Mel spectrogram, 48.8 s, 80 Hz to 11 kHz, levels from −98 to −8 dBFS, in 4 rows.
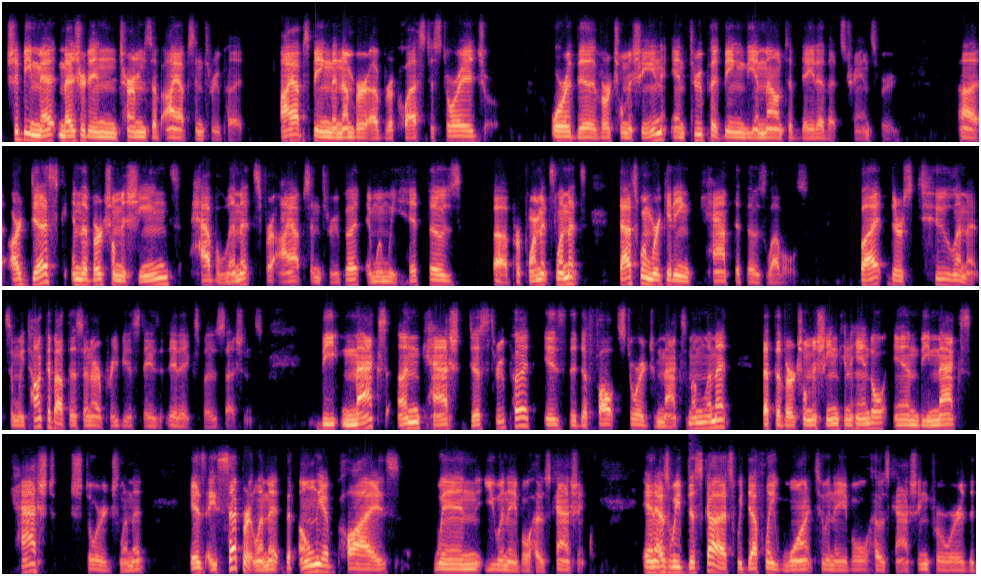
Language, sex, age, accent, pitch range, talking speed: English, male, 30-49, American, 100-120 Hz, 145 wpm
